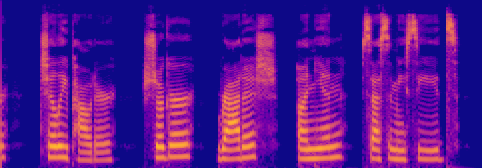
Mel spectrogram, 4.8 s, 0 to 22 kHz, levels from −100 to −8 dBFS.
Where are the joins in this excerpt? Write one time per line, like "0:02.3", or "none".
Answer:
0:03.5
